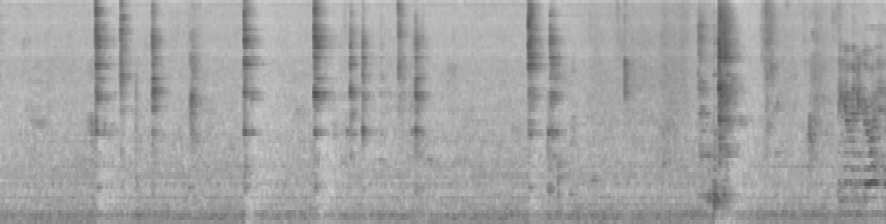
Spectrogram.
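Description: Peach raspberry pie filling being stirred in a bowl, with scattered clinks and scrapes of a utensil against the dish under a low steady hum and occasional talk.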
